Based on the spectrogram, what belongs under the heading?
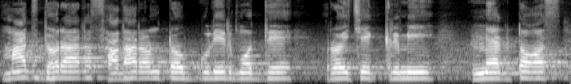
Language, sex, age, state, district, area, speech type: Bengali, male, 60+, West Bengal, Purulia, rural, spontaneous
